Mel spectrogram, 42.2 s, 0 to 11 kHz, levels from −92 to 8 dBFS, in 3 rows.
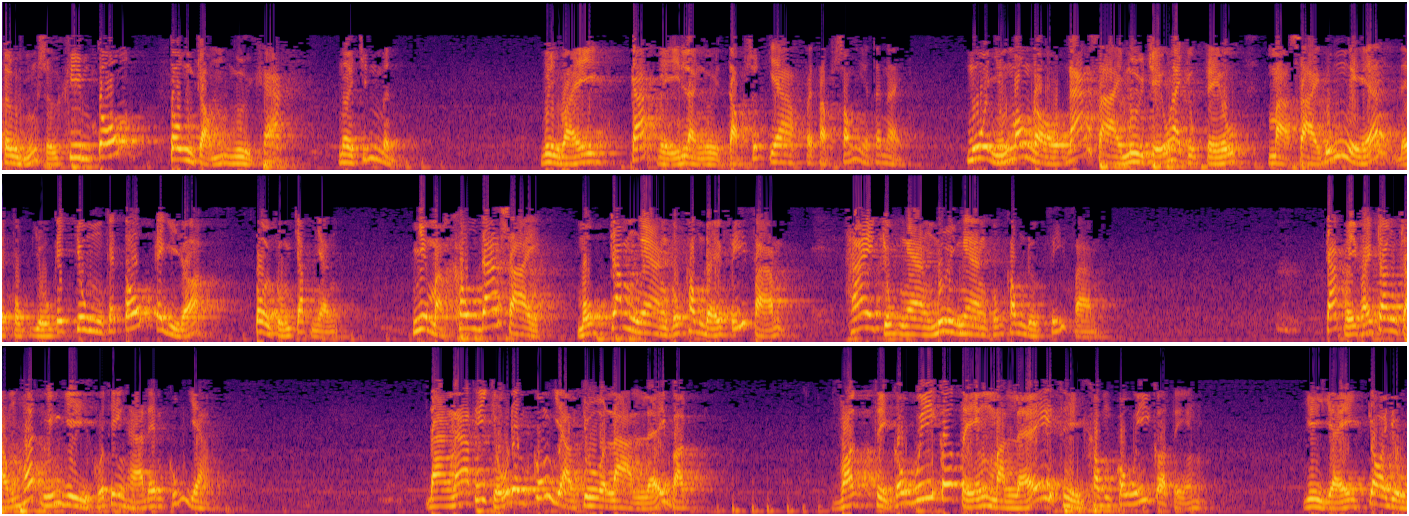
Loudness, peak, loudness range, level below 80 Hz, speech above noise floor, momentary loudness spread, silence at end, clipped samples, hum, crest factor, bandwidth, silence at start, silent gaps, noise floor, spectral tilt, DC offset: -9 LUFS; 0 dBFS; 5 LU; -30 dBFS; 31 dB; 9 LU; 0 s; 0.6%; none; 10 dB; 11 kHz; 0 s; none; -40 dBFS; -7.5 dB/octave; under 0.1%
